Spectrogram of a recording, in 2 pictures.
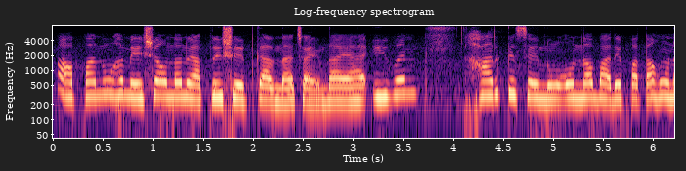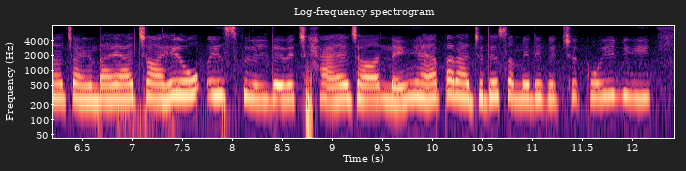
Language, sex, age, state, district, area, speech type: Punjabi, female, 18-30, Punjab, Mansa, rural, spontaneous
